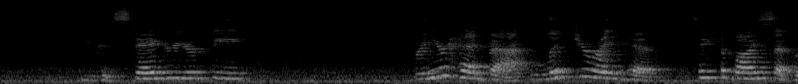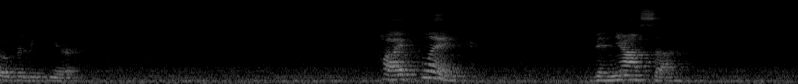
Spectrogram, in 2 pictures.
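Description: A young woman speaks calmly, as if giving instructions, close by.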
